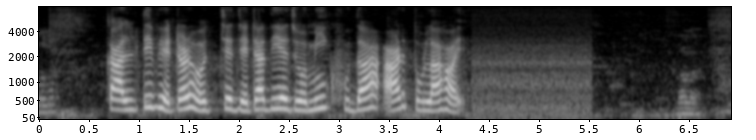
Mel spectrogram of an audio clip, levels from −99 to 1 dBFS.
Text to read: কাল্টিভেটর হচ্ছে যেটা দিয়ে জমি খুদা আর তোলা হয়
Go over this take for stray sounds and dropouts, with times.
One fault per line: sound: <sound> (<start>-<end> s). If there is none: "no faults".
no faults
